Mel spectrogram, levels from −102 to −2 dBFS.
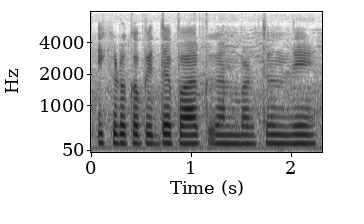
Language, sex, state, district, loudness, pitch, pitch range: Telugu, female, Telangana, Mahabubabad, -17 LUFS, 190 Hz, 190-195 Hz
